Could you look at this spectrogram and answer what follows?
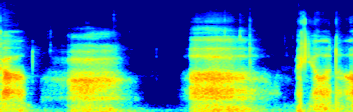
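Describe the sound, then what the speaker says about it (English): A long, drawn-out yawn: breathy exhalations in several drawn bursts separated by pauses, close and soft, ending with a few shorter breaths. "big yawn."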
